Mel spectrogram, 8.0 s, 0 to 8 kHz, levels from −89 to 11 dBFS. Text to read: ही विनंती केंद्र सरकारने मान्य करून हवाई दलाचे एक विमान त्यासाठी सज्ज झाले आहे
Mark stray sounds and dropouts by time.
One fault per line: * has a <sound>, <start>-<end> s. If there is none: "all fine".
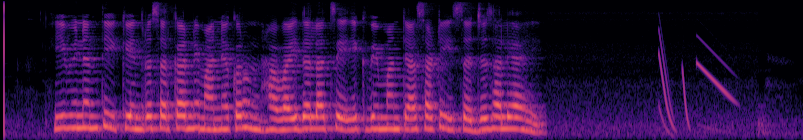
* has a chirp, 6.6-7.4 s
